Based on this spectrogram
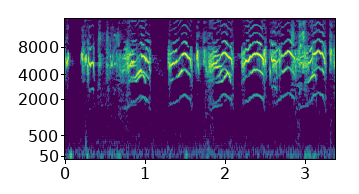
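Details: Noisy small bird calling in near-continuous loud bursts of high, arching chirps, each with a bright ringing tone, broken only by brief gaps.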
